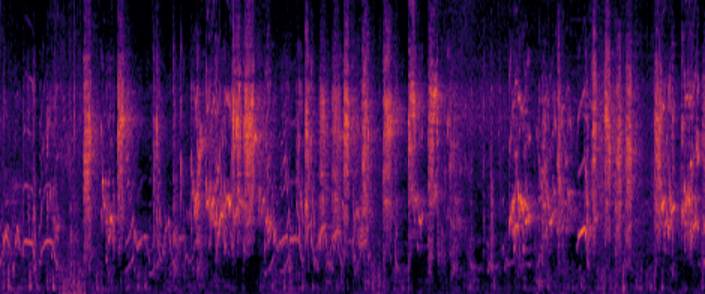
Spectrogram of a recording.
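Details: Budgerigars chattering: dense warbled twittering with squeaky rising and falling notes and scratchy chirps, almost continuous, with brief wing flutters.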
